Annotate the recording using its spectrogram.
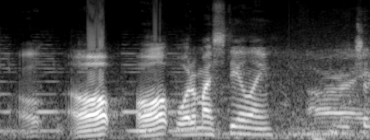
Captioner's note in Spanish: suena una alarma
